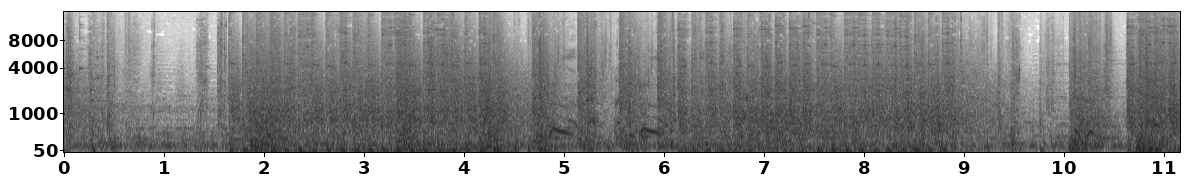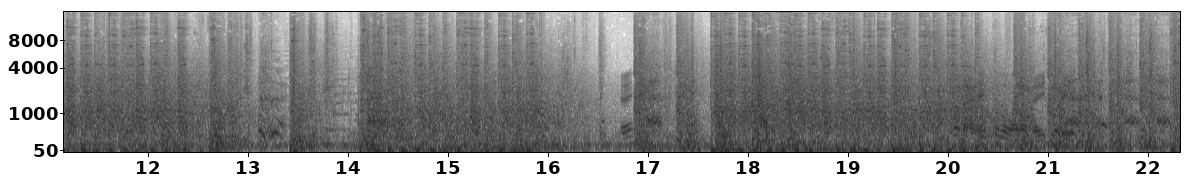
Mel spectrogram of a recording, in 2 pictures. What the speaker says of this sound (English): so I guess he's got some sort of a scary gun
